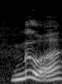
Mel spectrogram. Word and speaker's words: Moore: Moore? Mandy... Well, that's how it's pronounced, mate. Moore. Okay. Mandy Moore. Would you like some Moore tea? No, but her name is spelled M-O-O-R-E. Moore.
